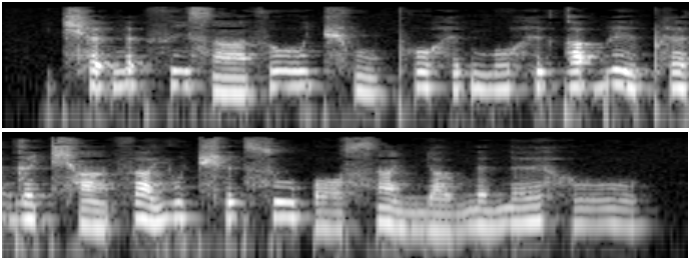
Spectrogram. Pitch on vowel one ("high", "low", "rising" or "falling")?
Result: high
